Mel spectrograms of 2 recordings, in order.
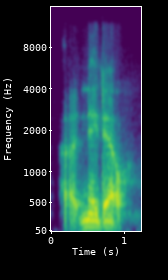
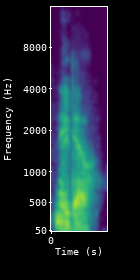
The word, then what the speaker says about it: Nadel: Nadel. So kind of a long A, I guess. Nadel.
